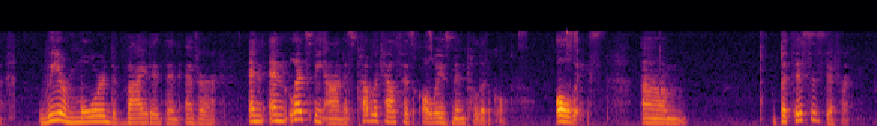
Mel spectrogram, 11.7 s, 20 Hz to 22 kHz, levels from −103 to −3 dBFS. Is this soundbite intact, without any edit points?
yes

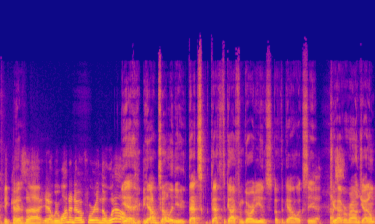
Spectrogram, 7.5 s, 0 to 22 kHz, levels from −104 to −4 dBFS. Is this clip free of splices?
no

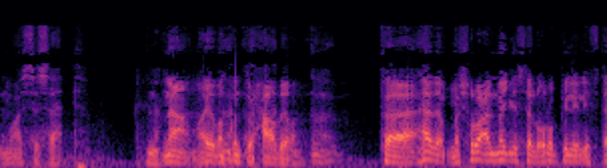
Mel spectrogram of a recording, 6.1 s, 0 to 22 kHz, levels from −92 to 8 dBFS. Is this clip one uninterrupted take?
no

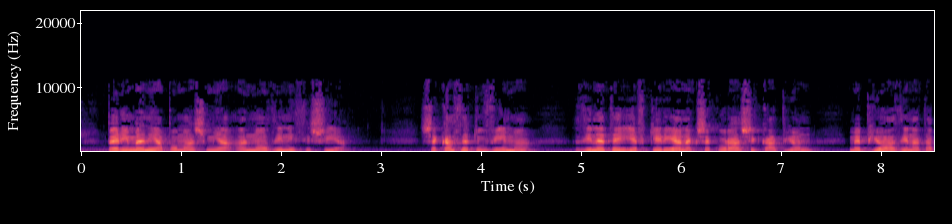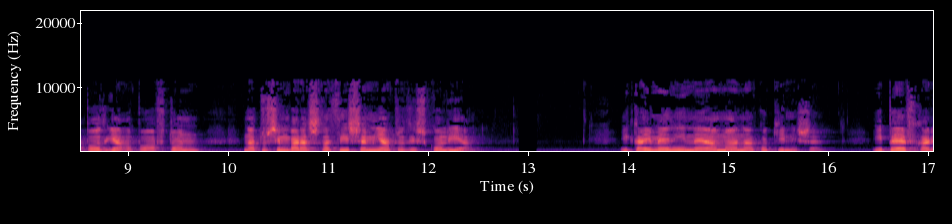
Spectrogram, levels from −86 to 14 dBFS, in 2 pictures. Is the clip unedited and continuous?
no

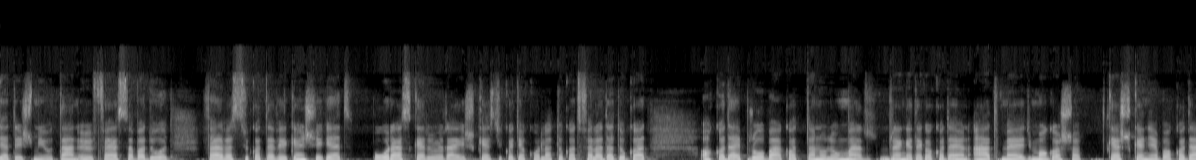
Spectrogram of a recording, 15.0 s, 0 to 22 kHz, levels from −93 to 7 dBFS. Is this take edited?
no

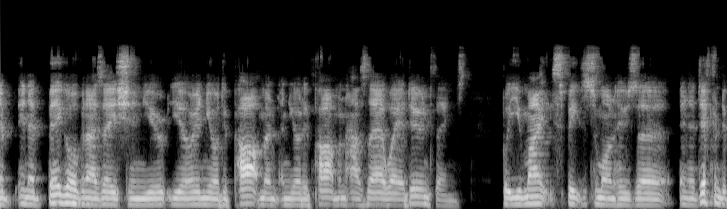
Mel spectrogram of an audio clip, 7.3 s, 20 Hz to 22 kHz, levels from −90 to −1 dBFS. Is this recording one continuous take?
yes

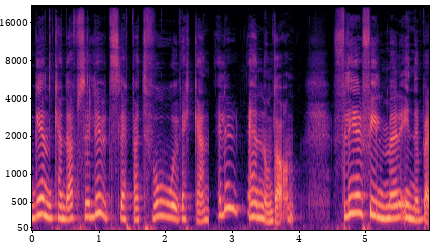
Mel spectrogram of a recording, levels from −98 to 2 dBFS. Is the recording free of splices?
no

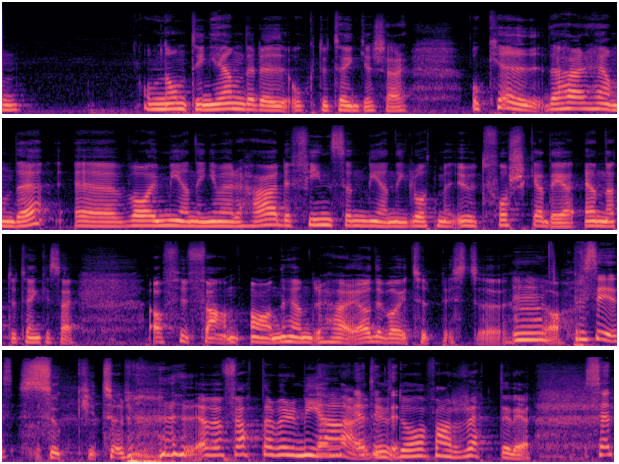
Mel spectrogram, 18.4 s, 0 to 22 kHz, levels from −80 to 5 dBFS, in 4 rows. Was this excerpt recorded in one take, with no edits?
yes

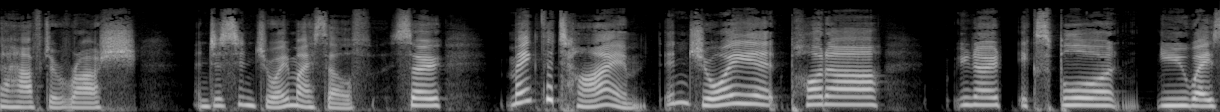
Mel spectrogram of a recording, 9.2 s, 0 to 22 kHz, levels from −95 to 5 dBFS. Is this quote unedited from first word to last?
no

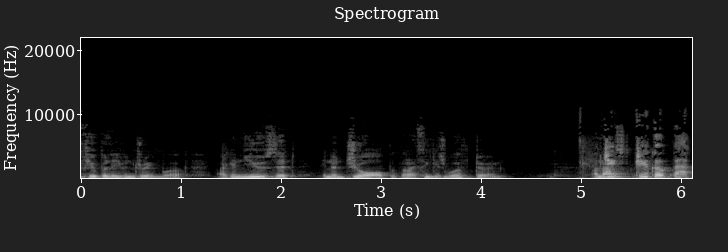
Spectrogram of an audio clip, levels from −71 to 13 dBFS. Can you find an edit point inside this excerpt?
yes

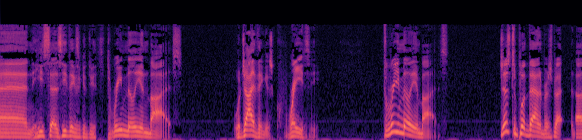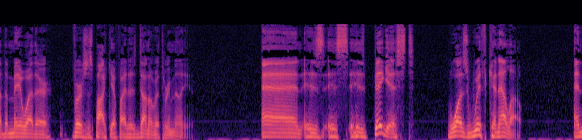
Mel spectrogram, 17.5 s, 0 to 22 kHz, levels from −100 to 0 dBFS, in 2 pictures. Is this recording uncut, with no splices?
no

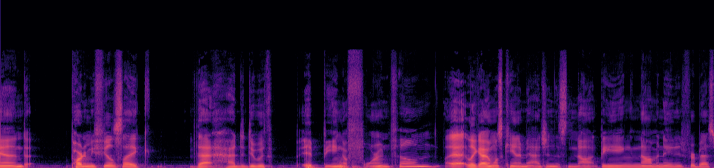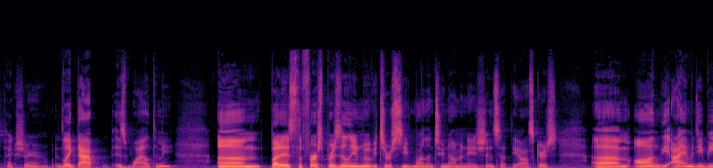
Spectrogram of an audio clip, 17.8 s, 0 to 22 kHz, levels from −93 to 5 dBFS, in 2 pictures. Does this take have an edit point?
no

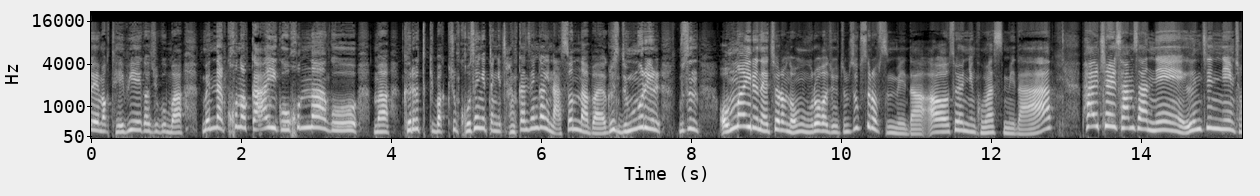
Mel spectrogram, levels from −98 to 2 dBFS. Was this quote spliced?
no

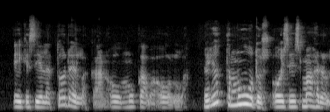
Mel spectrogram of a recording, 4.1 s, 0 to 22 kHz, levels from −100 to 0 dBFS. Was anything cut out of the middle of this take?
yes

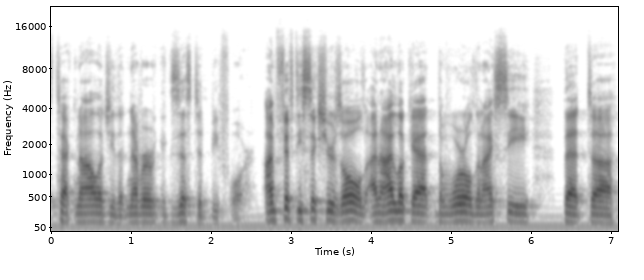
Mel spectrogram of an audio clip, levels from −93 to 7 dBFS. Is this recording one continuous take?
no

